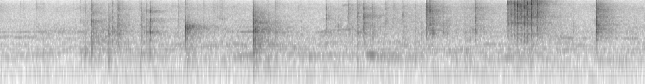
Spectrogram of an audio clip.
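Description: Hands handling an analog multimeter and its test leads: a scattered series of small plastic clicks and knocks, then a short scraping rustle about five seconds in, as the meter is set up to test the louver safety switch for continuity.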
